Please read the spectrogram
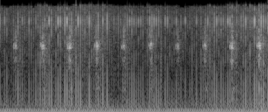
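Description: Mechanical stopwatch ticking steadily, about five ticks a second, over a steady low hum: the newsmagazine's signature stopwatch tick marking a segment break.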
